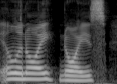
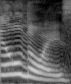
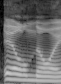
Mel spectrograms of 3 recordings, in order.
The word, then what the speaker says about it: Illinois: If I can say it correctly, the Illinois Noise Business Playbook. Okay. They should just call it Illinois. Yeah, but that'll piss people off too. Maybe that's how you say it.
